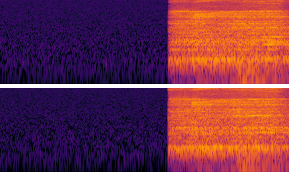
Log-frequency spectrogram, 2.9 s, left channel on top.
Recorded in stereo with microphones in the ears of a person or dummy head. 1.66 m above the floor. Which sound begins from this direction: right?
A blender, at 1.7 s.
